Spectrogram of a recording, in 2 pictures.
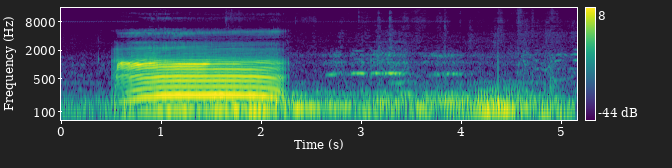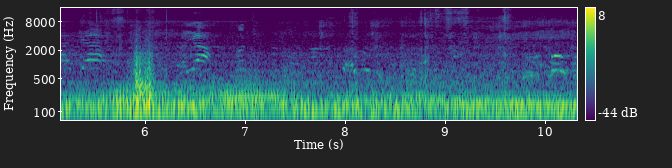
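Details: Grazing cow lets out a single full, steady moo of about a second and a half near the start, followed by faint rustling and soft indistinct background sounds.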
